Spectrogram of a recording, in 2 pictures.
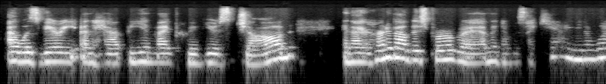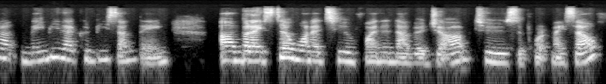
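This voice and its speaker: A woman from France, answering interview questions on a video call, talking thoughtfully with many pauses and fillers. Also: mid-range voice, creaky, poor audio. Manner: thoughtful, many ums and you knows. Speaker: program participant.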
